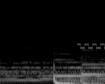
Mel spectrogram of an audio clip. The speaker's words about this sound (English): But before Alexis closed her eyes, her phone rang.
